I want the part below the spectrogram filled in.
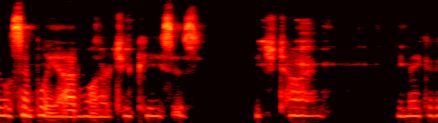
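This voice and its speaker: A soft-spoken woman whispering, with vocal fry. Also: dry, close sound with no echo. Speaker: witch character in roleplay ASMR. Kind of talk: ASMR roleplay, teaching herbal tea craft. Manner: soft-spoken, whispered.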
